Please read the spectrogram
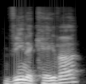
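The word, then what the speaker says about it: Vena cava: But so Venikava, what Venikava is, and it's actually pronounced Venikava.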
